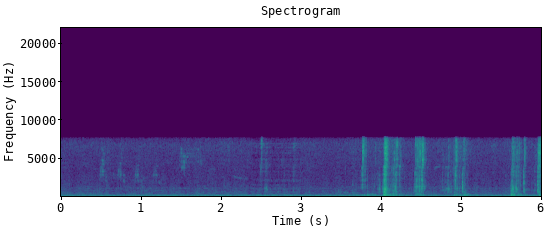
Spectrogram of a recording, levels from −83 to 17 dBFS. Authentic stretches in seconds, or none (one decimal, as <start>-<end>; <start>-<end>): 0.0-2.4; 3.0-6.0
